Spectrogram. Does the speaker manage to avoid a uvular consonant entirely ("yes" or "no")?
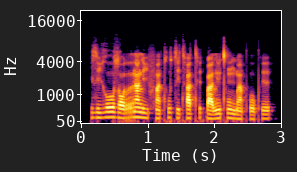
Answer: yes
